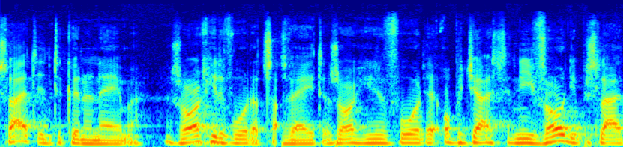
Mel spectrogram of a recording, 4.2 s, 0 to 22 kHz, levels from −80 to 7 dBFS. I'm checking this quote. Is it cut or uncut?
cut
